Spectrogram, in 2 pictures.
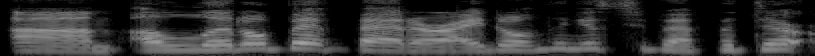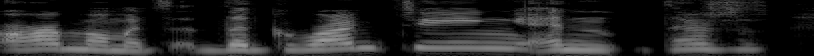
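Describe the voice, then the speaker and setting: A podcast co-host chats casually about books and audiobooks, acting out her reactions as quotes along the way. Her voice sits on the high side, fast, pushed and bright, captured in a dry, studio-quality recording.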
